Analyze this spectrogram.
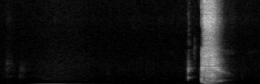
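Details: Sneezing challenge, sneezes apparently induced with a piece of paper: a quick indrawn breath, then one loud explosive sneeze.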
